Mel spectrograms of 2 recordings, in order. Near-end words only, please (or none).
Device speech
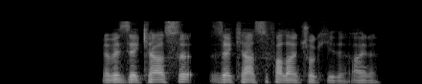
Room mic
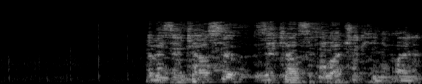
none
